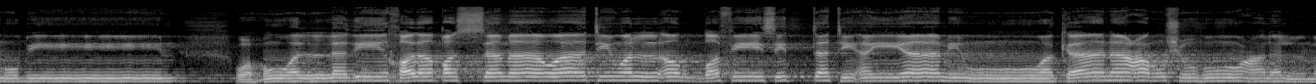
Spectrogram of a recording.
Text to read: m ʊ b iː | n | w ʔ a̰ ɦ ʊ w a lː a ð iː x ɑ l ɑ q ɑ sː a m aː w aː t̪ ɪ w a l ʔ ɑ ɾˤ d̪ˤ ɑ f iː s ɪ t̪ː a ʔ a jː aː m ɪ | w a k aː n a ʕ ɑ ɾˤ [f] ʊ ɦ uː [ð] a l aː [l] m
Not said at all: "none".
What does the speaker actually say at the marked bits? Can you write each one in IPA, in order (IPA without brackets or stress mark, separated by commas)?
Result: ʃ, ʕ, l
